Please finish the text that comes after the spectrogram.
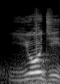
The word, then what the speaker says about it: yo-ji: Yoji desu. Goji desu. Rokuji desu. Shichiji desu. Hachiji desu. Kuji desu. Juji desu. Juichiji desu. Juniji desu. Please pronounce these two, yo and shichi, as is written over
